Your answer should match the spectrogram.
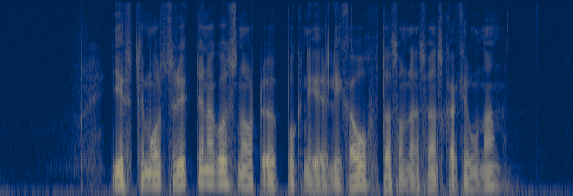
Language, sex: Swedish, male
